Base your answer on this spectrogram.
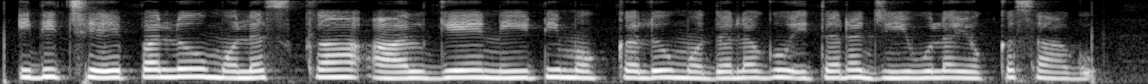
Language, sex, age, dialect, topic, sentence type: Telugu, female, 25-30, Telangana, agriculture, statement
